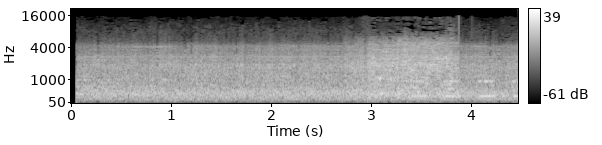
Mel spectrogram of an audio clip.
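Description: Steady rushing background noise of an airliner flight deck, as on a cockpit voice recording, growing louder about three seconds in, with a sharp click just before the end. A repeating warning tone starts to sound just before the end.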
